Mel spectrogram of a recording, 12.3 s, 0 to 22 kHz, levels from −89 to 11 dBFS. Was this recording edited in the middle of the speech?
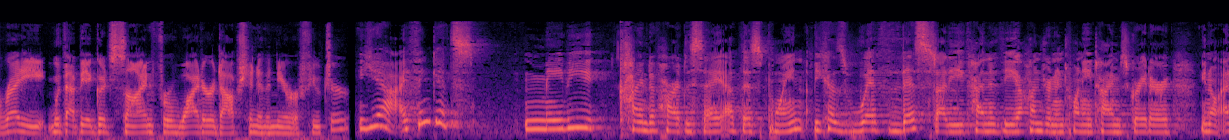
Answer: no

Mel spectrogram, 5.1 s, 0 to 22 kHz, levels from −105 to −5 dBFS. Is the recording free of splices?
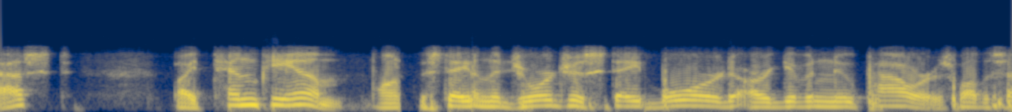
no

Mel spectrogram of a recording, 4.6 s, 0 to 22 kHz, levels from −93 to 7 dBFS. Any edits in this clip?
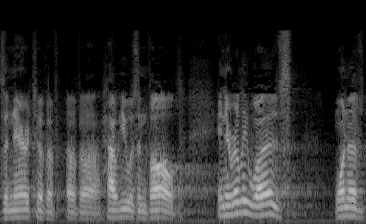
no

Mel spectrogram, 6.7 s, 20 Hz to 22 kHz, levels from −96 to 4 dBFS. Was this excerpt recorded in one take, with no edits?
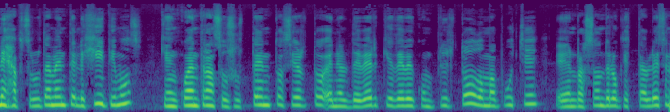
no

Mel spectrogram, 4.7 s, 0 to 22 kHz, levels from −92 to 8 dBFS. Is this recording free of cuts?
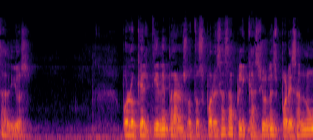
yes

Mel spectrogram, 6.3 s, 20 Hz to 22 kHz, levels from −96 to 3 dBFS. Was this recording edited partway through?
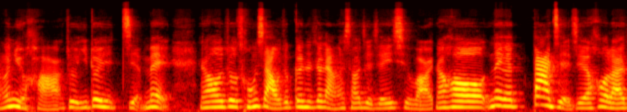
yes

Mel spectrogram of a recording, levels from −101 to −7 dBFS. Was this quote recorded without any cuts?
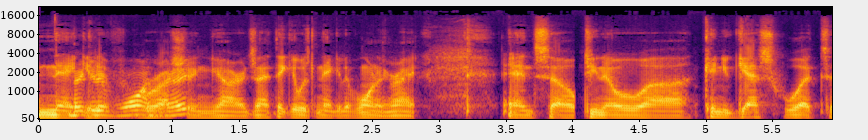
no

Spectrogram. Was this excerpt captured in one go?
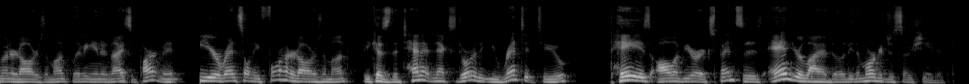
no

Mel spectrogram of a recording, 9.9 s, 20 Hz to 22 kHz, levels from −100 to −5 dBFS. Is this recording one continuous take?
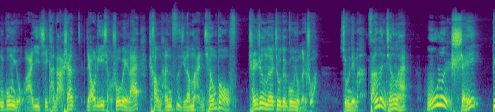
no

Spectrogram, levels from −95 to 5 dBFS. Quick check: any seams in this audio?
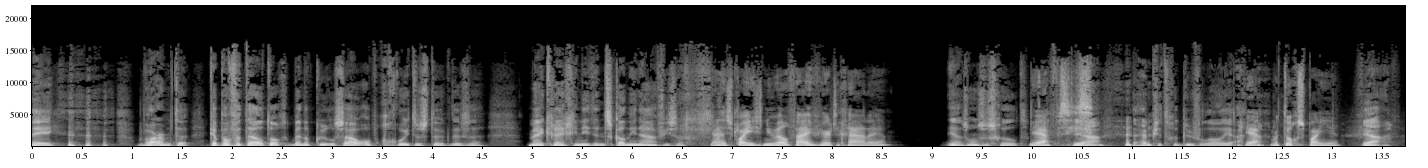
no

